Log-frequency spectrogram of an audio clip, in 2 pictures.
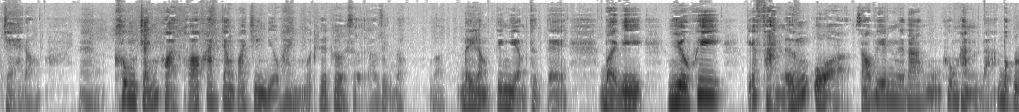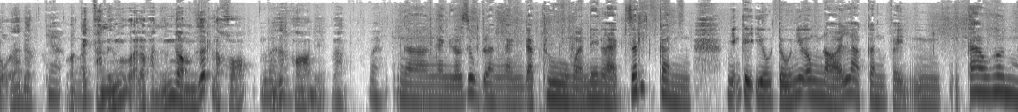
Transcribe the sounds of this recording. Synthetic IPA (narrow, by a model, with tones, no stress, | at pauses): t͡ɕɛ˧˩ɗɔ˨˦˨ | xə˧wŋ͡mt͡ɕa˨˦ŋ̟xɔ˧˩jxɔ˨˦xa˧nt͡ɕɔ˧ŋ͡mkwaː˨˦t͡ɕi˨˩ŋ̟ɗi˨˩əwɦa˨˩jŋ̟mo̰˨˩t̚kaː˨˦jkəː˧˩sə̰ː˧˩zaː˨˦wzʊ̰˧˨k͡p̚ɗə˧w | vəː˧˩ŋɗə˧jlaː˨˩mo˨˩t̚ki˧ŋːḭ˧˨əmt̪ʰɨ˨˩k̚t̪e˨˦ɓəː˧˩jvi˨˩ | ɲi˨˩əwxi˧kaː˨˦jfaː˧˩nʔɨ˨˦ŋku˧˩əzaː˨˦wvi˧ənŋɨ˨˩əjt̪aː˧kʊ̰˧˥ŋ͡mxə˧wŋ͡mha˧˩ŋɗa̰ː˧˥ɓə˨˩k̚lo̰˧˨zaː˧ɗɨ˨˩ək̚vaː˨˩kːjk̟faː˧˩nʔɨ˨˦ŋɔ˧˦ŋɔ̰˧˨laː˨˩faː˧˩nʔɨ˨˦ŋːə˨˩mzə˦˥t̚laː˨˩xɔ˨˦˨zə˦˥t̚xɔ˨˦ɗe˨˦vaː˧˩ŋ | vaː˧˩ŋəː˨ŋa˨˩jŋ̟zaː˨˦wzʊ˨˩k͡p̚laː˨˩ŋa˨˩jŋ̟ɗaː˨˩p̚t̪ʰu˨˩maː˨˩ne˧nlaː˨˩zə˦˥t̚kə˨˩nɲɨ̰˧˥ŋkaː˨˦jʔi˨˦əwt̪o˨˦ɲɨ˧ʔə˧wŋ͡mnɔ˨˦jlaː˨˩kə˨˩nfaː˧˩jkaː˧wɦəː˧n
